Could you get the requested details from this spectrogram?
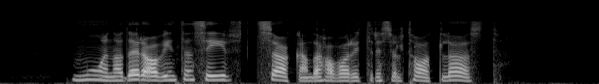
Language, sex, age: Swedish, female, 49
